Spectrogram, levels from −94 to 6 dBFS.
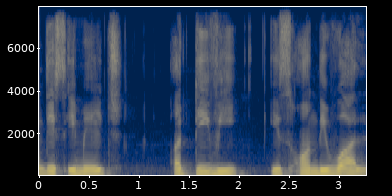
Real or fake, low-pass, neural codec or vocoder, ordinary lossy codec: real; none; none; none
